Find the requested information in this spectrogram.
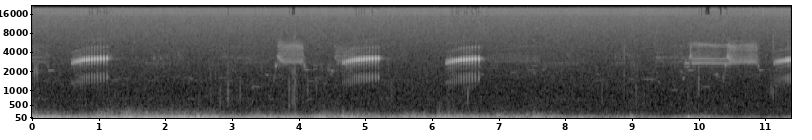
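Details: Western chorus frogs give short, rising, creaky trills in early spring by cattail ponds in a park, several callers overlapping every second or two, with red-winged blackbirds also singing, over a steady low rumble of wind and footsteps.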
